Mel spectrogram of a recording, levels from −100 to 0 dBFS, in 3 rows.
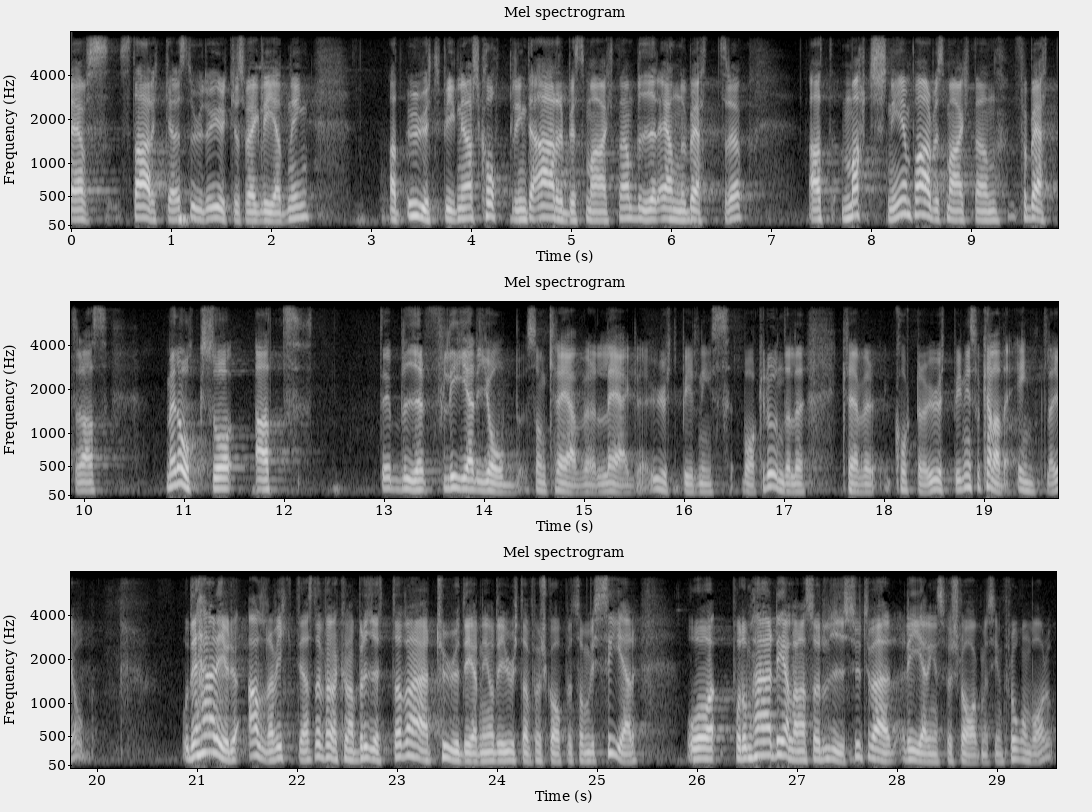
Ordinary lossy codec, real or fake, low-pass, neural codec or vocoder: none; real; 7.2 kHz; none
